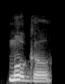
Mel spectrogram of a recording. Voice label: "mogul", Indian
